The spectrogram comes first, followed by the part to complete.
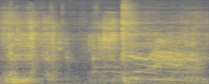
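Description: Fight-scene audio from a television drama: a short noisy scuffle, then a man's strained groan, falling in pitch, in the second half.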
